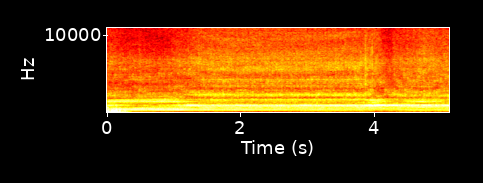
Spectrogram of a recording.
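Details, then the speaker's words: 2008 Mazda 6 i, 2.3L four-cylinder, idling with the passenger wheel off: a steady stacked-tone whine, first suspected as the power steering pump, turns out to be the alternator. Alternator bearing noise. "course it is making some noise but it should is power steering pump but be going the alternator oh yeah that's the problem right there good alternator"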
